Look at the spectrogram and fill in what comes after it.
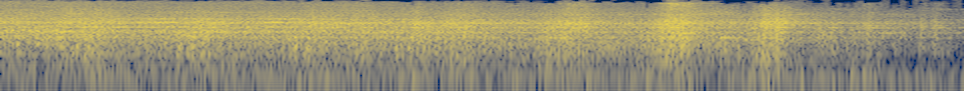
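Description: Freight train wagons rolling past at speed, the wheels clicking over the rail joints with a steady rumble. Two sharper clacks come about three and a half and four seconds in, and the sound eases off near the end.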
